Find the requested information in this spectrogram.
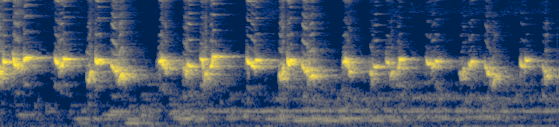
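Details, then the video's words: Female sooty-headed bulbul calling the male, delivering clear, well-spaced whistled phrases of two or three slurred notes each, repeated steadily, with only a faint tonal murmur behind. "Suara Dan Nyanyian Trucuk Gacor Yang Merdu"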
